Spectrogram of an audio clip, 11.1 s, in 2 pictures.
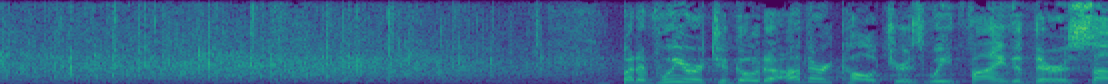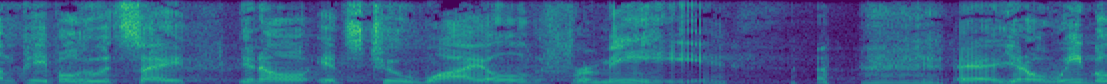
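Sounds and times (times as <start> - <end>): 
congregation clapping at Moody Church: 0.0 - 4.6
speech: 3.1 - 11.0.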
